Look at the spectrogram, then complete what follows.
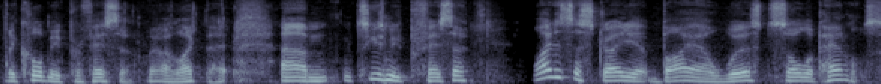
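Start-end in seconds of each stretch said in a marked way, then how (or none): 2.3-5.9 courteous, polite, almost confused tone. Retelling an engineer's question in a break: imitating a polite, confused voice. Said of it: "in a rather polite and almost confused voice".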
